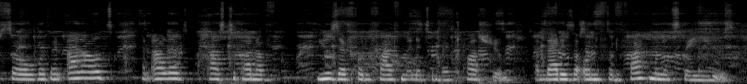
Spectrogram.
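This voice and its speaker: With music in the background, a woman speaks at a moderate pace in a high pitch. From South Africa, Johannesburg. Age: 20s. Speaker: ESL teacher. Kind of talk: self-introduction video. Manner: hesitant, many fillers.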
